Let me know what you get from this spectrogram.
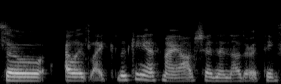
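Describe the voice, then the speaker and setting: A woman with a slight French accent is speaking. Her pace is fairly quick. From Quebec, Canada (town outside Quebec City). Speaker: spine surgeon. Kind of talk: interview. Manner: hesitant, many fillers.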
